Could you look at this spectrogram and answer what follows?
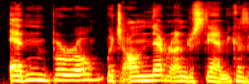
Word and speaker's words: Edinburgh: Well, it's pronounced Edinburgh, which I'll never understand because it's clearly spelled Edinburgh, but they say Edinburgh.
